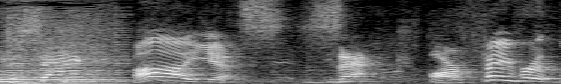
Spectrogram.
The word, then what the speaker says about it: Zach: Here it's spelled Zach, but in this commercial you definitely hear a J.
